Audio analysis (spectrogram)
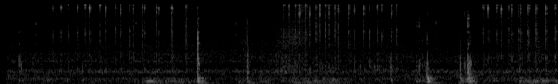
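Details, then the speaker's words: Weber Workshops The Bird coffee brewer handle turned clockwise, giving quick light clicks from its one-way ratchet gear as it lifts the filter; unusually smooth, normal ratchet action. "자, 이 딸그락거리는 소리가 나는 게 라쳇 기어가 들어가 있어서 이런 소리가 나요. 우리가 흔히 라쳇 렌치라고 부르는 걔도 라쳇 기어가 들어가 있거든요."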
